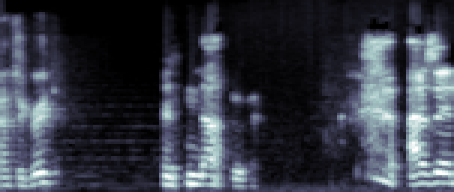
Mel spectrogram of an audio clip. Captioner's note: chuckling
